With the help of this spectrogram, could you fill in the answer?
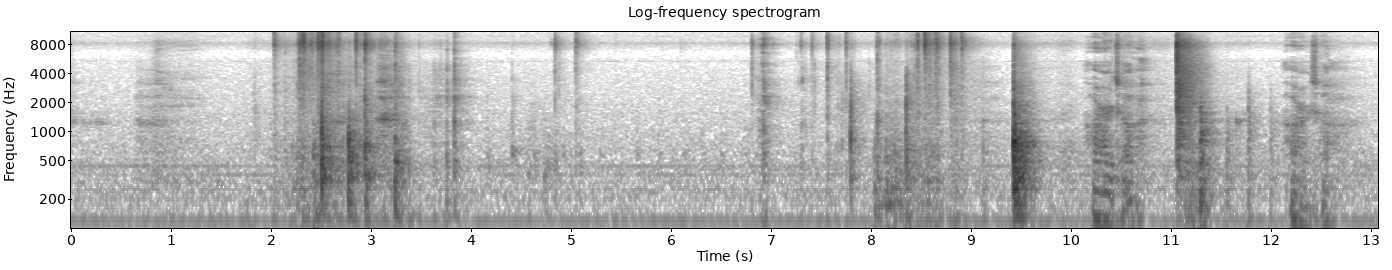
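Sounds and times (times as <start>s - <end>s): plastic bottle crinkling: 2.0s - 3.9s, 6.8s - 9.0s.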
